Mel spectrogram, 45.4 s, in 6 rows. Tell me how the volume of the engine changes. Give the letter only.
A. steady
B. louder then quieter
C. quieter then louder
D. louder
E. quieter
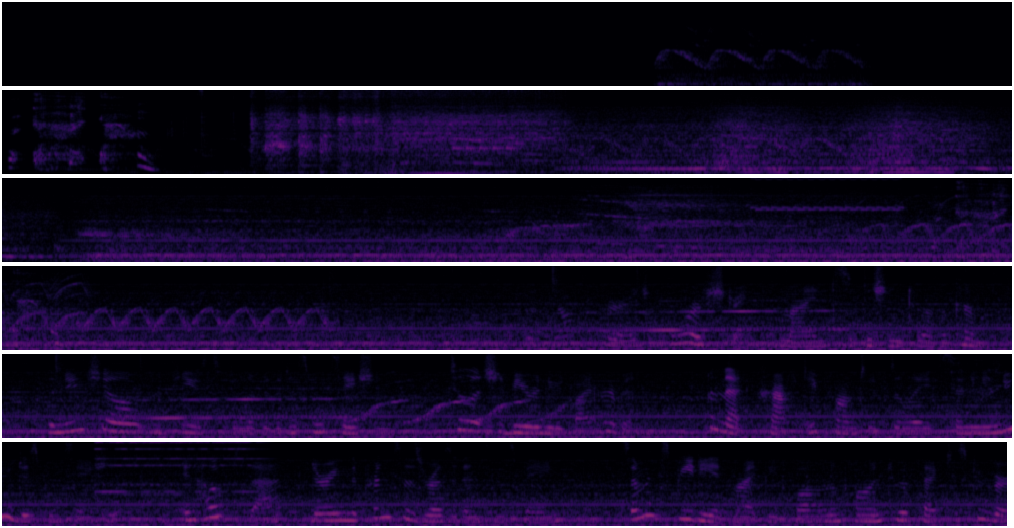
A.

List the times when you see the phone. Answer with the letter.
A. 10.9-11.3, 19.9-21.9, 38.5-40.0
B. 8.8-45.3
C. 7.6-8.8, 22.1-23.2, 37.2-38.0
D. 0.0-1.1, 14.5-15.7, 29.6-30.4
A.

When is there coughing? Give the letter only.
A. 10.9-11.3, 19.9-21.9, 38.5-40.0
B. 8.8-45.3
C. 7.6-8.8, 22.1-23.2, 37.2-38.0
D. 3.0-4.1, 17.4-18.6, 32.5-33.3
C.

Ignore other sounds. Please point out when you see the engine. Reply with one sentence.
You can hear the engine from 8.8 to 45.3 s.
